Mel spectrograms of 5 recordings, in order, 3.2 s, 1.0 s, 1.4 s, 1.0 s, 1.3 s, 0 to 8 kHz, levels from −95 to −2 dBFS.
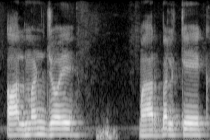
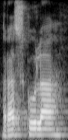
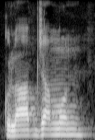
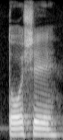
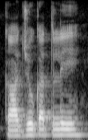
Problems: background sounds at intervals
